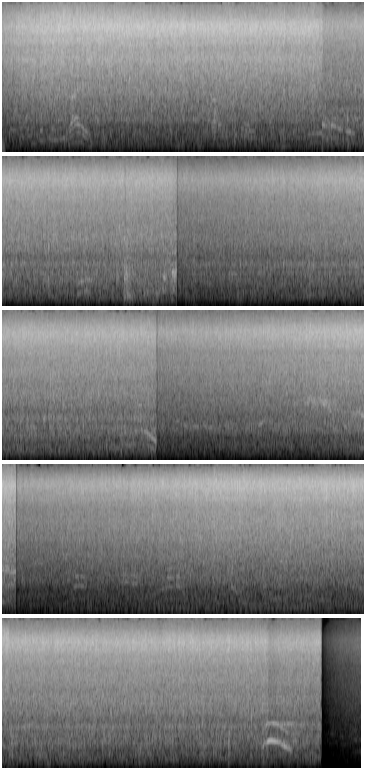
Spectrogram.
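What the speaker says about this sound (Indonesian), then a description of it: "air terjun ini mengalir dari sebuah batu besar yang bentuknya mirip jamur" Steady, loud rushing water of a waterfall pouring from a large rock into a pool, a broad wash of falling and splashing sound that never lets up, with faint voices underneath at moments.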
